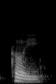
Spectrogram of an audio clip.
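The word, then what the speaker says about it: 癸: And these are pronounced jia, yi, bing, ding, and I'll try to be very careful with those two because they're very close together in pronunciation. Wu, ji, geng, xin, ren, and kui.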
